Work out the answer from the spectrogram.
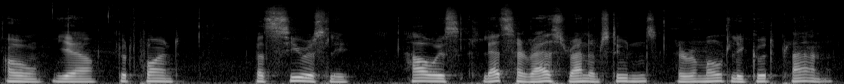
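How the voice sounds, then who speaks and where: A man's voice: mid-range voice, little pitch movement, slow, mellow, lightly acted. A man playing a snarky, laid-back but caring teenage schoolboy in a comic fan dub, with a dry, sarcastic delivery. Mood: wry, skeptical.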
